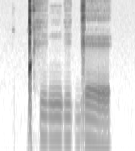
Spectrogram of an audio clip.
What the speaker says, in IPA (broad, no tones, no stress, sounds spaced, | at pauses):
ǃʰ i ŋ i ɡ e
